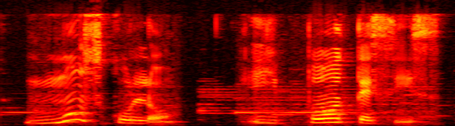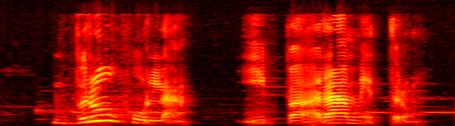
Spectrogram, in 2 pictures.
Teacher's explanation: Son las palabras que tienen mayor fuerza de voz en la antepenúltima sílaba. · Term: Palabras esdrújulas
